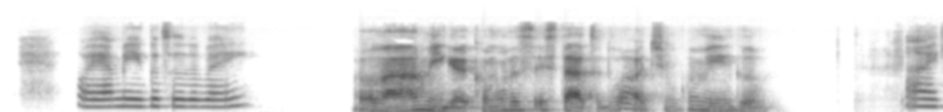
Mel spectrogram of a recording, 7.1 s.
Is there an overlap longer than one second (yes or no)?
no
